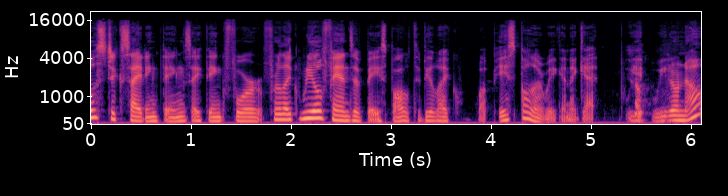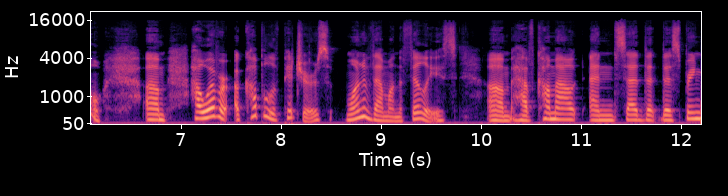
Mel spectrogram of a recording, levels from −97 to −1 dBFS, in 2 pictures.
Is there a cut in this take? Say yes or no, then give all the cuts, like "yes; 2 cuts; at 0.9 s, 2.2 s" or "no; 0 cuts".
no; 0 cuts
